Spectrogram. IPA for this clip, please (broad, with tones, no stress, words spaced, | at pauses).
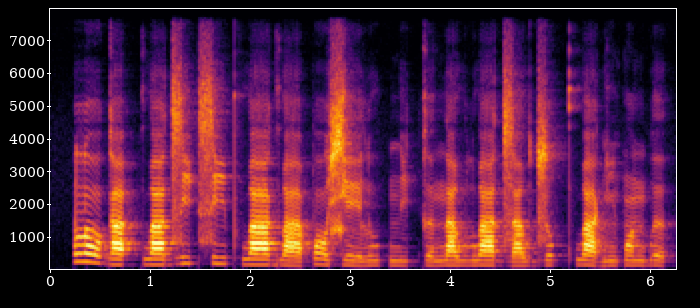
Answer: lɔ˥˧ɡa˨ʔ kwa˧d͡zi˦ʔsi˦ pʰwa˧ɡwa˨˩ pɔ˥˧ ɕe˨˩lu˨p̚ n̪i˨t̚kə˧ n̪a˧wlwa˧ d͡za˧wd͡zo˦k̚pʰwa˥˧ ɡĩ˧pɔ̃˦nbə˥˧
